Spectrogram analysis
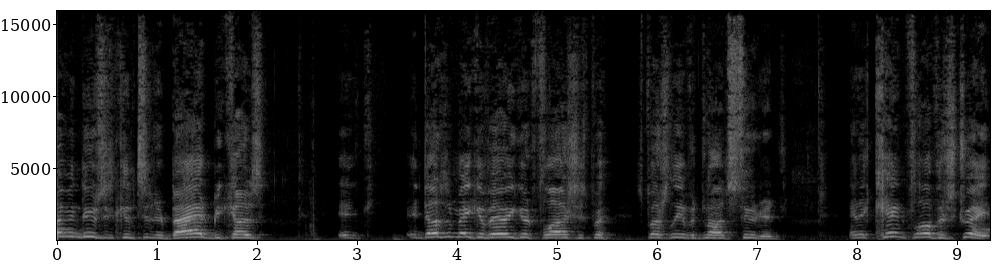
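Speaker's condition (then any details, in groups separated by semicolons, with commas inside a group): Cerebral palsy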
